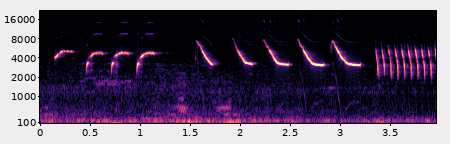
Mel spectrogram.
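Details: Canary singing a long roller to spur other canaries into song: hooked rising whistles, then a run of steeply falling slurred whistles, ending in a rapid high rattle.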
